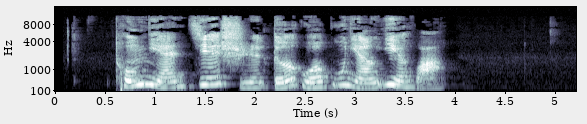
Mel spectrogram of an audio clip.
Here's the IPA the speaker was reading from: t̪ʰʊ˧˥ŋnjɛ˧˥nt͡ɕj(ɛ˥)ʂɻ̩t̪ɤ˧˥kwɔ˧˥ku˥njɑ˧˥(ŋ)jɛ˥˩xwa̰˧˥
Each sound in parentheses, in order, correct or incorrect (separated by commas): correct, correct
